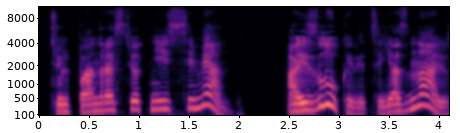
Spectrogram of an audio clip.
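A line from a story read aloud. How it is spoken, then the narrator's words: Plain. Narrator (Russian): сказала она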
